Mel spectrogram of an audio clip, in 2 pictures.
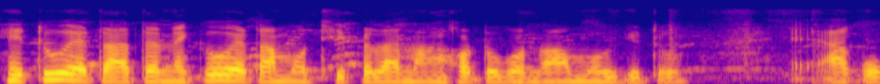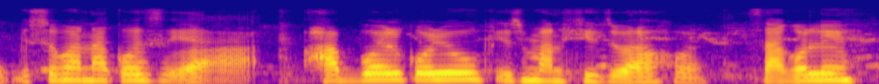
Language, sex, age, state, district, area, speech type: Assamese, female, 45-60, Assam, Biswanath, rural, spontaneous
